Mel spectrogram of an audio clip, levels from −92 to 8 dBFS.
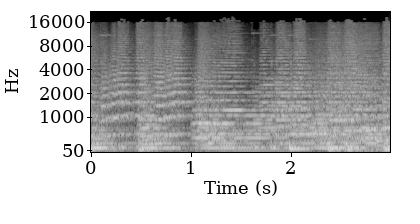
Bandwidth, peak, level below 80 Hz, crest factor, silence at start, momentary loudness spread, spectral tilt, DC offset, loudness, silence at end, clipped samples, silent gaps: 18.5 kHz; 0 dBFS; -32 dBFS; 12 dB; 0 s; 3 LU; -4.5 dB/octave; 0.3%; -12 LUFS; 0 s; under 0.1%; none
